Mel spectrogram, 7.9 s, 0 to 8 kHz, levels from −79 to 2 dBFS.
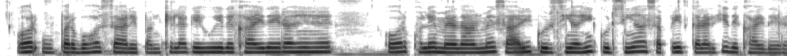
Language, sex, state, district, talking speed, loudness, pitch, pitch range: Hindi, female, Maharashtra, Nagpur, 190 wpm, -14 LUFS, 230 Hz, 215-235 Hz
